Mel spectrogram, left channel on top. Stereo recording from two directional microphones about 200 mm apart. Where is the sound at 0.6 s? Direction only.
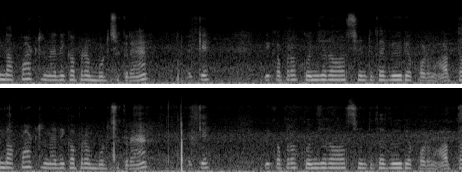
15° left (ahead or behind).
